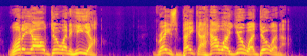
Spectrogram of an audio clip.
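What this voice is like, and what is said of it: Exaggerated fake Southern accent. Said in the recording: “Dan Aykroyd trying to pull off a Southern accent. And it just didn't work ... that passes for a Southern accent in Hollywood ... nobody talks like that down here.”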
